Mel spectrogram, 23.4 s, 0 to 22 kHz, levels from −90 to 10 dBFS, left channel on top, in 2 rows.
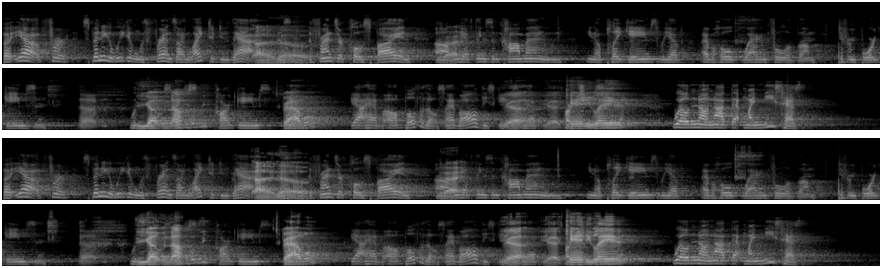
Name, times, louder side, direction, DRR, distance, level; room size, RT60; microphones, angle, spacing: voice 1, 0.0-3.4 3.7-3.8 4.1-5.4 5.8-7.5 7.8-10.8 11.1-12.3 12.7-13.1 13.4-13.6 14.0-14.3 14.5-15.7 16.3-18.8 19.2-20.0 20.6-22.4, left 2 dB, 20° left, 13 dB, 0.7 m, -39 dB
voice 2, 3.3-4.1 5.8-6.2 12.9-13.2 13.5-14.4 15.4-15.9 18.4-20.0, right 5 dB, 55° right, 13 dB, 0.9 m, -33 dB
23.5 x 13.0 x 9.6 m, 2.1 s
head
